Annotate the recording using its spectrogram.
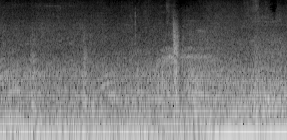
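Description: A finger rubs against the microphone.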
